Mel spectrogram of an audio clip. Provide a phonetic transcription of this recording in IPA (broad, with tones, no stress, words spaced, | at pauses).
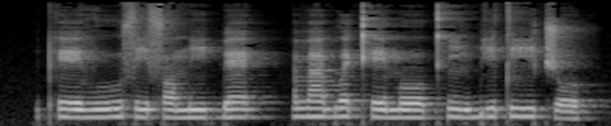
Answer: pʰeː˨vuː˨˦si˨sɔ˨ miː˨ɡ͡bɛ˦ | βa˦ɡʷɛ˦ kʰe˨moː˨ kʰĩ˦ ɡ͡bi˦tiː˦ t͡ʃo˨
